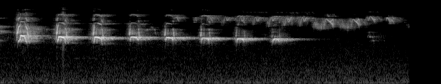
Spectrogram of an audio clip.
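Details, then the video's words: Rufous hornero song: an evenly paced run of bright, piercing notes that gradually weaken and merge into a thin, high trailing trill. "Hornero Canto - Rufous Hornero Bird Song"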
